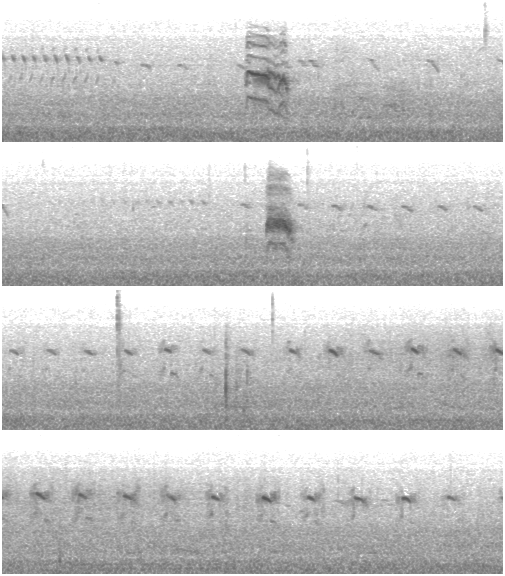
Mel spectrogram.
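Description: Wild birds calling: one bird repeats a short, high note about twice a second, louder in the second half. Two loud, crow-like calls stand out, one about four seconds in and one about twelve seconds in.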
